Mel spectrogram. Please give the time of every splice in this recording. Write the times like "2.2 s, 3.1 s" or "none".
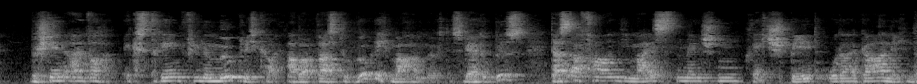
2.8 s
